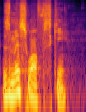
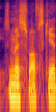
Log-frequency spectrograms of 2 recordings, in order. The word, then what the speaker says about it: Zmysłowski: Zmysłowski. – Misłowski. – Zmysłowski. There's a lot of sh and sh and bzz in Polish language.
